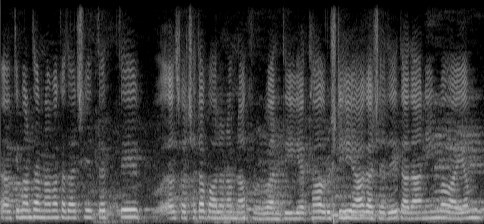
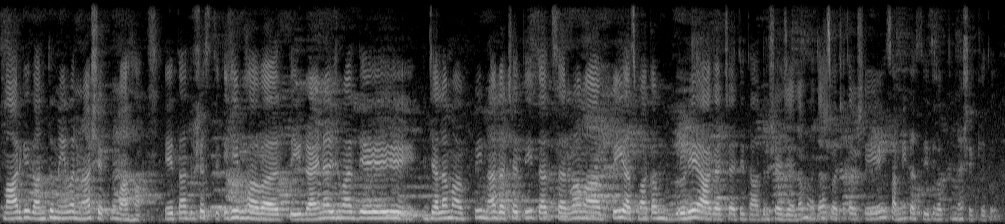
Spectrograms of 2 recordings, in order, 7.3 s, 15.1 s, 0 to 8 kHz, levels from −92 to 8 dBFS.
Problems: background sounds at intervals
